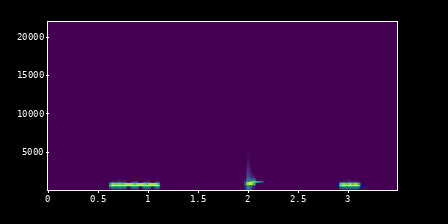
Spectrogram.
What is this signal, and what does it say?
Morse code, heard as a keyed tone, about 38 wpm, 700 Hz. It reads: 2 S
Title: Single Character (Letter:Number:Punctuation:Prosign) Alt 40wpm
